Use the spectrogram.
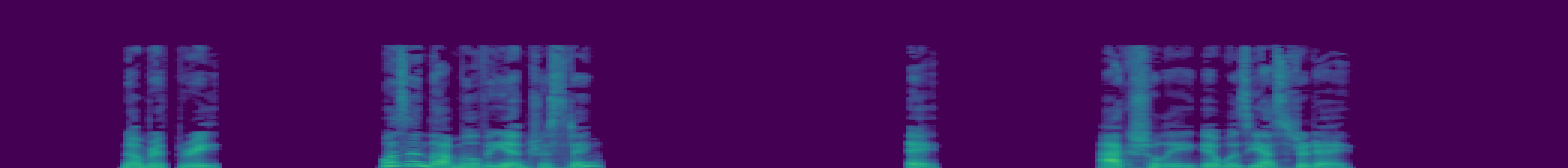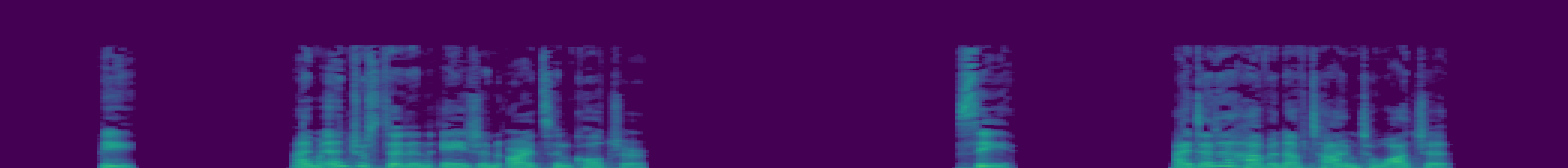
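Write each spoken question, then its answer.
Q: Wasn't that movie interesting?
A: C: I didn't have enough time to watch it.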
